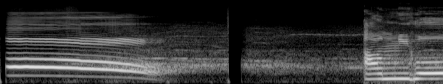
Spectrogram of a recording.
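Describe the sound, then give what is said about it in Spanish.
A Mexican grito: a loud, drawn-out yell that slides downward in pitch, followed by a quieter wavering stretch and then another forceful burst of shouting near the end. “quiero que se escuche ese pinche grito mexicano.”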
